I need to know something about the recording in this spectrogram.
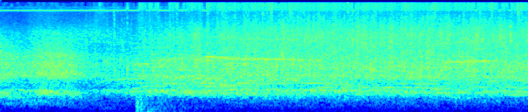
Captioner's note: audience cheering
